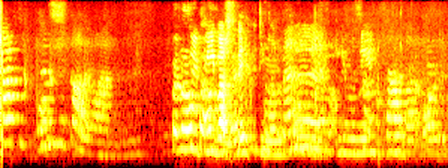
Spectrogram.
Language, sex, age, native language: Icelandic, female, 9, Icelandic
